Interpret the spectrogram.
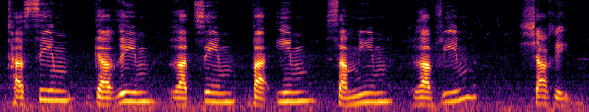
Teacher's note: So aik under the final letter of the sh followed by a yud and then a mess feet and these definitely have the stress on the last syllable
